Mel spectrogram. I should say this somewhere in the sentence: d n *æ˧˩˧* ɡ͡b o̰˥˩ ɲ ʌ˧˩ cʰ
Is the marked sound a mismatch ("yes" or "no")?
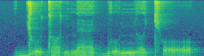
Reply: no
